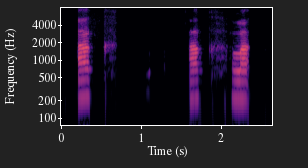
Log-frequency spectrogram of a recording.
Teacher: tidak mantul dan tidak ngalir. Ak la dia cuma nafas aja.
